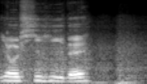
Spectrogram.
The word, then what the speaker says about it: Yoshihide: 요시드라고 읽는 거다. Yoshihide.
